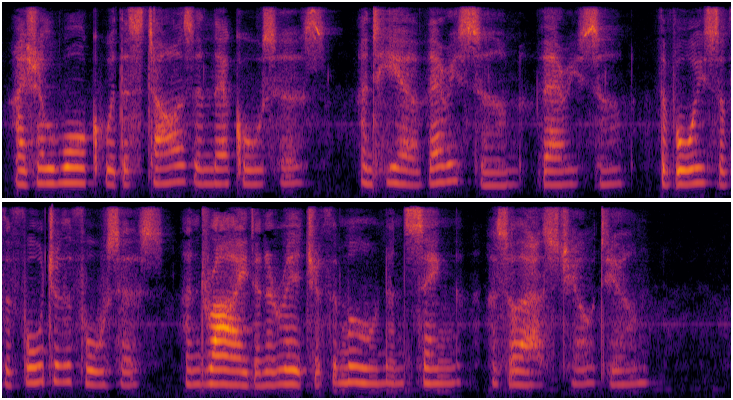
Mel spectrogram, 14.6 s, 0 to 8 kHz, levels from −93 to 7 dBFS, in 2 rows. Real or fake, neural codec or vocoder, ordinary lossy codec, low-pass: real; none; AAC, 48 kbps; 7.2 kHz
